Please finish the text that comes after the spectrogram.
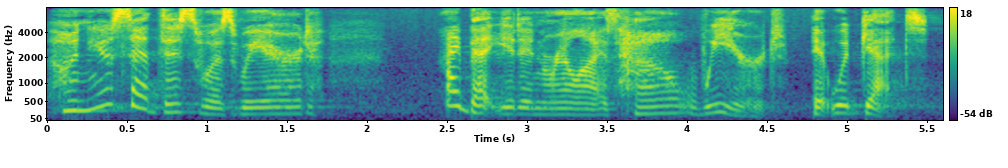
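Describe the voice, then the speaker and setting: A woman's voice: on the low side, big pitch swings, slow pace, in a large hall, exaggerated voice. A woman playing an earnest, plucky young scout in a fantasy video game, with a conversational manner. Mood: troubled, earnest. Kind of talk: naturalistic video game acting.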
